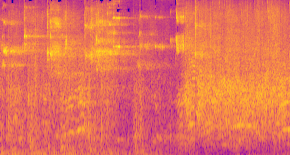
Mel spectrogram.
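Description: Basketball dribbled on a hardwood gym floor, with sneakers squeaking as players run, and voices of players and spectators echoing in the gym, which swell over the last second or so.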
